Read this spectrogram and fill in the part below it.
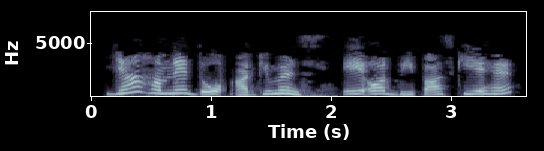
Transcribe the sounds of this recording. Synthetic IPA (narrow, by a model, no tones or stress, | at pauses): jɐɦãɦɐmned̪oːa̰ːɾɡjuːmɛ̃ɳʈseːɔːɾbiːpaːskieɦɛ̃ː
